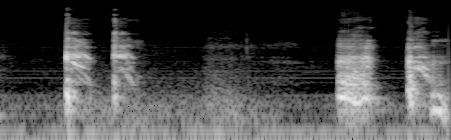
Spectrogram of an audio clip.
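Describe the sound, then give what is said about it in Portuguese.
Four sharp coughs come in two quick pairs separated by a short pause, as someone coughs into the upper arm, on the biceps between the shoulder and the elbow. No one speaks. “Então, tossir ou espirrar ali no bíceps, assim, na parte do, entre o ombro e o cotovelo, é uma maneira de”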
